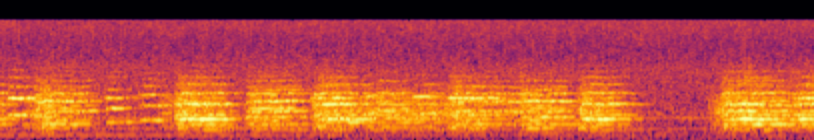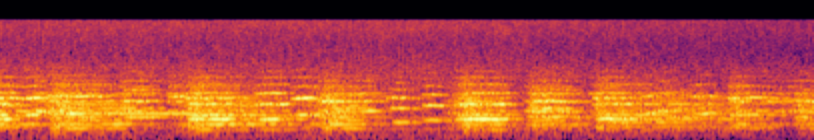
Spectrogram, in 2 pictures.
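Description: Brass-led orchestral music in short, punchy chordal phrases, breaking off briefly about seven seconds in. A faint steady hum runs underneath through the first half.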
